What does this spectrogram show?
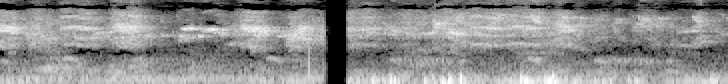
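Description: Birds chirping in the background, with low rumbling thumps after a brief break in the sound about two seconds in.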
